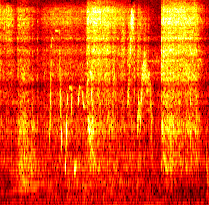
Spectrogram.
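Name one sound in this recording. A small robot beeps and whistles in quick rising and falling tones.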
